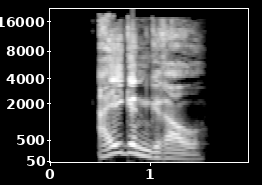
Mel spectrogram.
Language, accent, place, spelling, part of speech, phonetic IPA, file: German, Germany, Berlin, Eigengrau, noun, [ˈaɪ̯ɡn̩ˌɡʁaʊ̯], De-Eigengrau.ogg
- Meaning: eigengrau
